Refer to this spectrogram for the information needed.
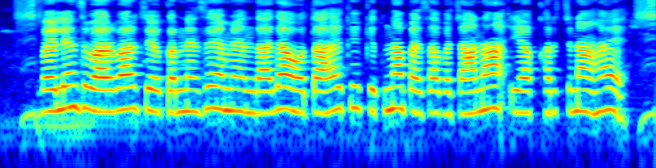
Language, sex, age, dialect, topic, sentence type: Hindi, female, 31-35, Awadhi Bundeli, banking, statement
